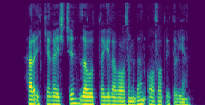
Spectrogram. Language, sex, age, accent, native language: Uzbek, male, 25-34, Andijon, Uzbek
